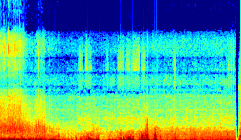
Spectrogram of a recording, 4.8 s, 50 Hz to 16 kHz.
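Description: Honda Activa 6G scooter cruising along a highway on a long ride, with steady wind rush buffeting the microphone over a low, continuous road and engine drone, loud and close throughout.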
